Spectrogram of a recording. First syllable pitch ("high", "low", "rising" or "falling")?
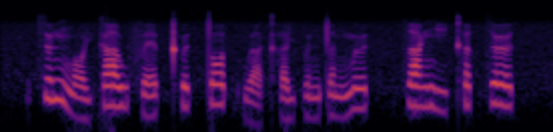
high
